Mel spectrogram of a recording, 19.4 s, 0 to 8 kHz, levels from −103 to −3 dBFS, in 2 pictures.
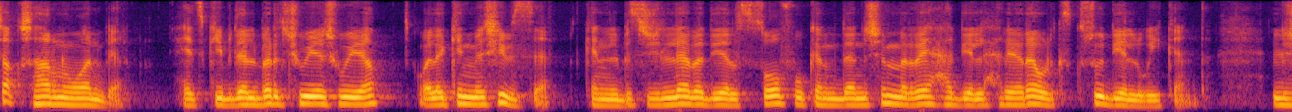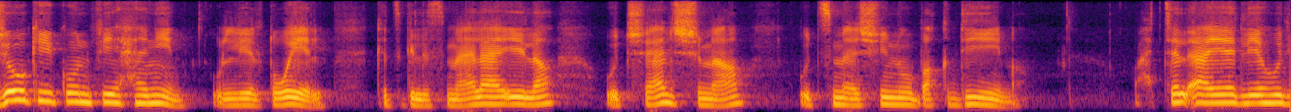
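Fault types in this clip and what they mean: Nothing stood out on listening to this speech as it came over the call path.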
